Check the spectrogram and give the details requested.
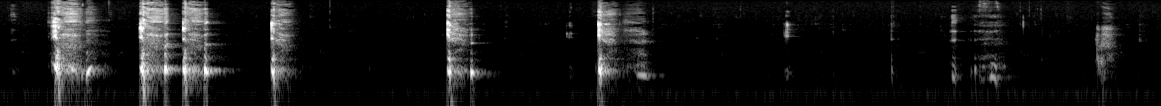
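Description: Dry, harsh coughs: a quick cluster of about four, then three more single coughs, followed by softer throat-clearing sounds in a quiet room.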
